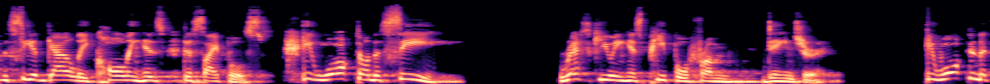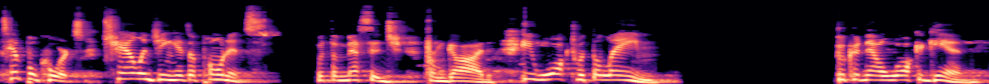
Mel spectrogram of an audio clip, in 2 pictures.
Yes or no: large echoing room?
yes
